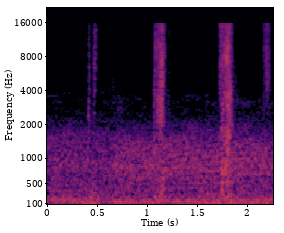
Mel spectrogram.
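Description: Footsteps scuffing on a concrete lot, a few short sharp steps about two-thirds of a second apart, over a low steady background rumble.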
